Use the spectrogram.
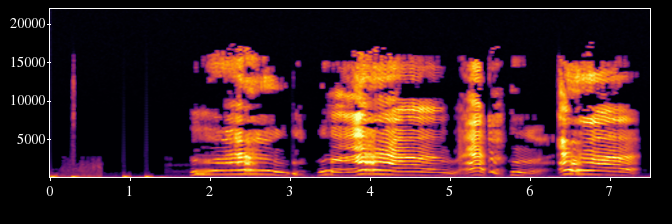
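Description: A baby cries loudly in several long, wavering wails with brief gasps between them, following a few soft low thumps like a heartbeat at the start.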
